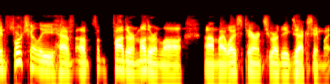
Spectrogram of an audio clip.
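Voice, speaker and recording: A man's medium-pitched voice with an American accent and fairly even intonation, dry and close with no echo, over a quiet background. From Chicago, south side. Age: 30s. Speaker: motivational speaker. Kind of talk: podcast interview answer.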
